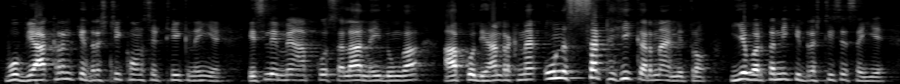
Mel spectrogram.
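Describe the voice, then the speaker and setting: A man teaching Hindi number words, repeating each one and correcting common mispronunciations. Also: high voice. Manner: repeats and corrects each word, addressing viewers as friends; slow, emphatic drilling of pronunciation. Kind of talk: spoken grammar lesson.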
